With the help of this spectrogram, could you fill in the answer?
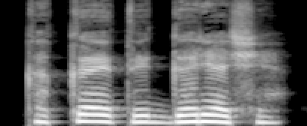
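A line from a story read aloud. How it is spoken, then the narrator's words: Hoarse whisper close by. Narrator (Russian): хриплый шепот у самого уха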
